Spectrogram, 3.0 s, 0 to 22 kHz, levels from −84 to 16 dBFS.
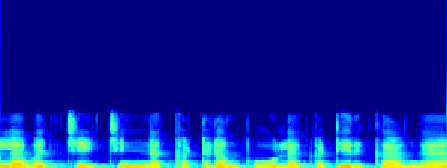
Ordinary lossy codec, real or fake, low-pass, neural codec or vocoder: none; real; 7.2 kHz; none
